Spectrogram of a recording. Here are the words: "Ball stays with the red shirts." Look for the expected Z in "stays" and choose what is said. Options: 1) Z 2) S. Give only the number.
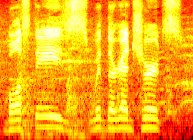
1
